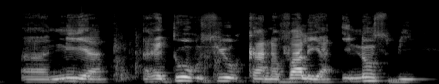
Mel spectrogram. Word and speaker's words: Neah: En tout cas, soki nano moni nano yoki ete kende oluka ye Madia ka ndenge oyoki na prononce yango M-A-D-I-A Madia Nia eza N-E-A-H.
